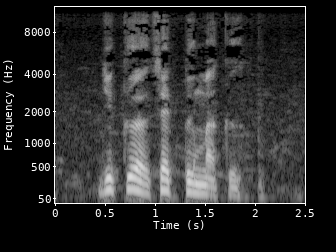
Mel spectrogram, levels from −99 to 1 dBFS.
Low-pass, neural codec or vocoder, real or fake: 10.8 kHz; none; real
